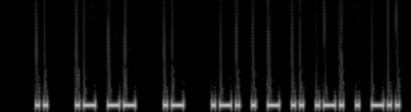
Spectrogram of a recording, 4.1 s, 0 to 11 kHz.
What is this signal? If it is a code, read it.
Morse code, heard as a keyed tone, about 28 wpm, 700 Hz. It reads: I AM A RETIRED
